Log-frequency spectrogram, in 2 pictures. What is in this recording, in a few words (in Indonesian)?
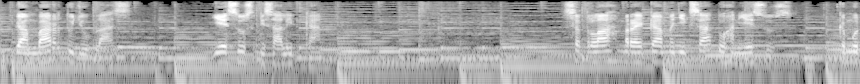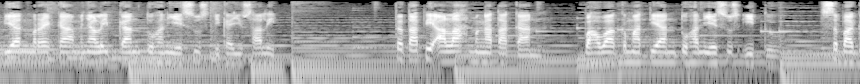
kabar baik good news bahasa indonesia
